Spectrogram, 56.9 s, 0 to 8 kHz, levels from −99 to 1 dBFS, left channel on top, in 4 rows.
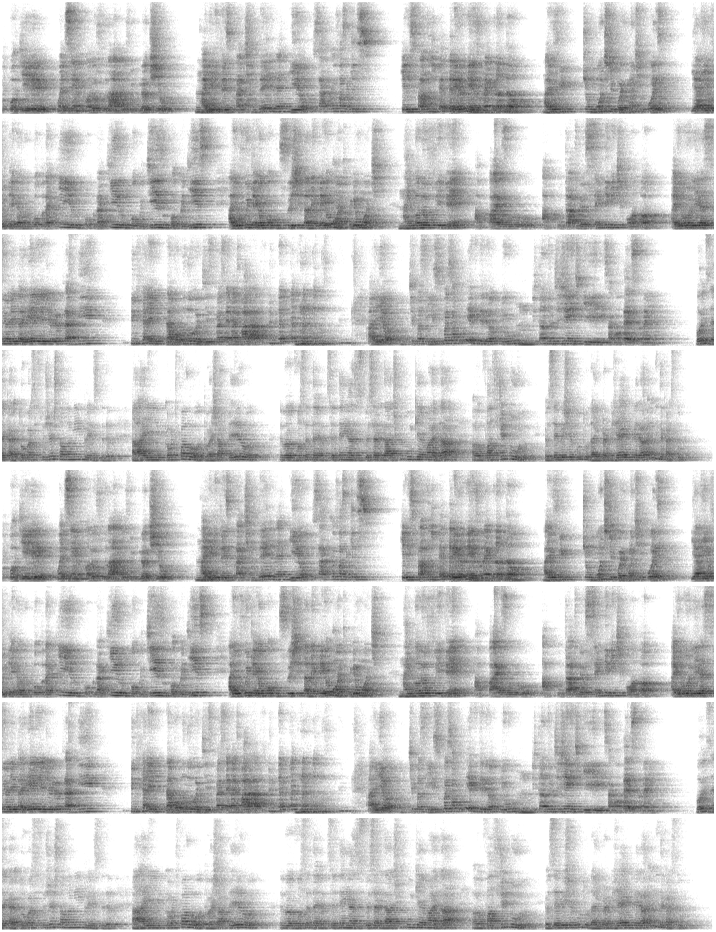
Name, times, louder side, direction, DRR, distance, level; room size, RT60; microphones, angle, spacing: voice 1, 0.1-0.8 1.1-3.3 4.0-7.3 8.0-10.3 10.8-11.3 11.6-13.2 13.8-18.3 18.8-21.7 22.3-23.4 23.7-27.2 27.6-30.3 31.1-34.3 35.2-35.3 35.8-38.9 39.2-41.5, right 1 dB, 30° right, -7 dB, 0.9 m, -29 dB
voice 2, 3.9-4.2 10.0-10.4 10.8-11.2 22.2-22.6 34.3-34.9 38.7-39.1 42.4-44.9 45.3-47.7 48.3-51.7 52.1-53.2 53.6-56.3, left 1 dB, 60° left, -3 dB, 0.7 m, -32 dB
2.6 x 2.0 x 3.5 m, 1.0 s
head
